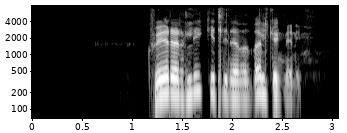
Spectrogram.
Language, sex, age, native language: Icelandic, male, 40-49, Icelandic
